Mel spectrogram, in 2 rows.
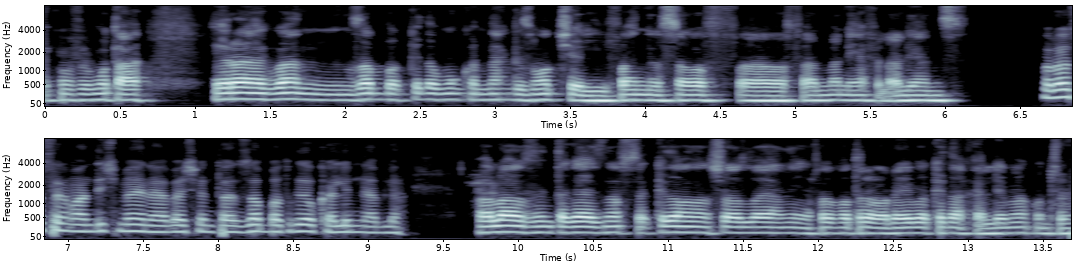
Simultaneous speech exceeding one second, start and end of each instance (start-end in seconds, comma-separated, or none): none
